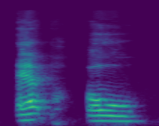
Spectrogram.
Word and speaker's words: apophenia: You say it like apophenia.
